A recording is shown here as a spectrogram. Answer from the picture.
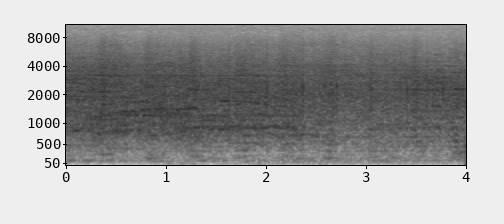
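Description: Skating program music playing while an arena crowd applauds and cheers, the applause loudest in the first two seconds.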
